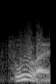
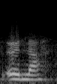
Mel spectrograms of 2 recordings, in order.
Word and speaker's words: Ulla: like to very much hula is that right is that how you pronounce it no my name is Ulla Ulla yeah French have a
